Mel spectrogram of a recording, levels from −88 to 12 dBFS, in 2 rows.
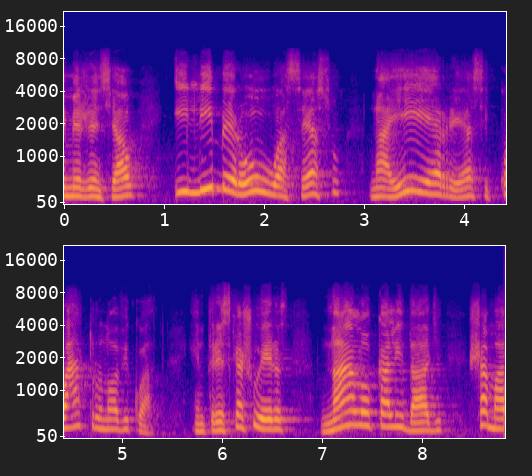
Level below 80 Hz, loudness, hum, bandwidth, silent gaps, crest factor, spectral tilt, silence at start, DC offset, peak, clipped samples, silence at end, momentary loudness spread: -60 dBFS; -16 LUFS; none; 9.4 kHz; none; 16 dB; -6 dB/octave; 0 s; under 0.1%; 0 dBFS; under 0.1%; 0 s; 13 LU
